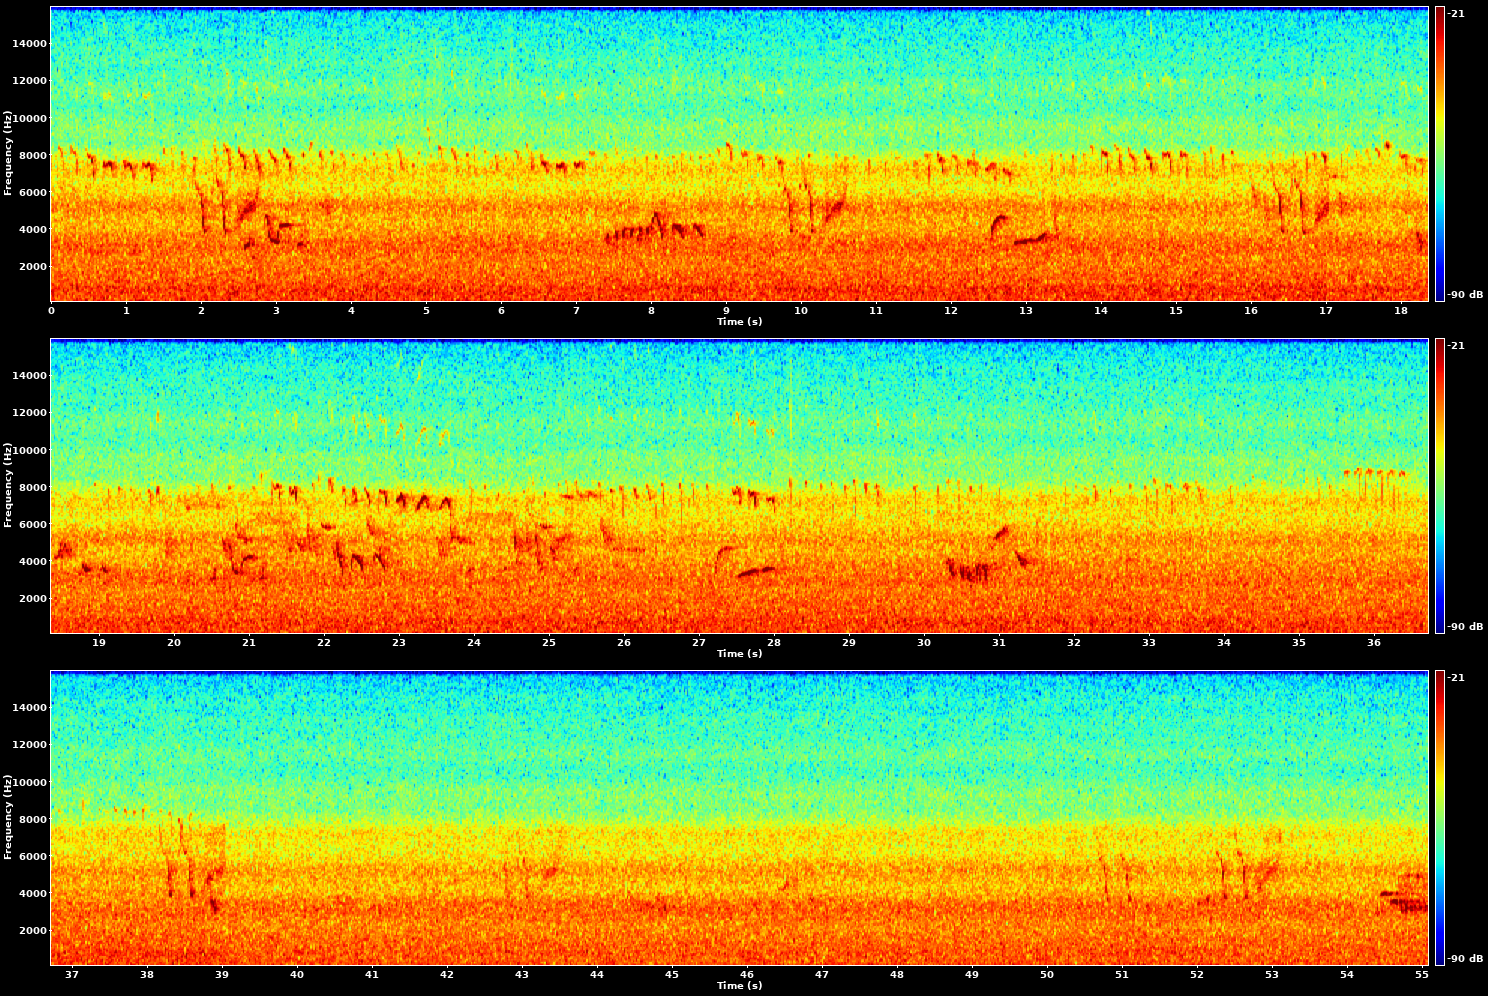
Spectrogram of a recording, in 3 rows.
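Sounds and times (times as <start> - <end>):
small birds chirping: 0.0 - 40.8
steady low hiss: 0.0 - 55.0.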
